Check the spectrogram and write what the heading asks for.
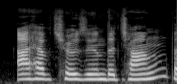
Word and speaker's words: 장: Today's Chinese character is 장.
